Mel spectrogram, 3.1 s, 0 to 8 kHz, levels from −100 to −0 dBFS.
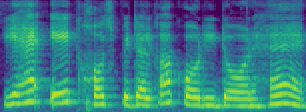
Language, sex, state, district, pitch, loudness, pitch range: Hindi, female, Punjab, Kapurthala, 220 Hz, -15 LUFS, 200-245 Hz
